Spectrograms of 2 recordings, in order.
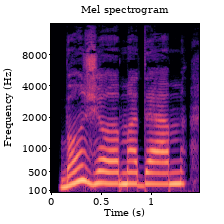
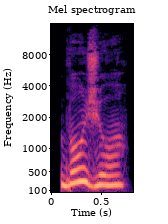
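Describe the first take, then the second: First: High, loud sweet greeting; sweet-voiced French waitress. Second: Higher, louder French reply; returned greeting. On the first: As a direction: greet sweetly in a raised, lilting voice. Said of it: "a sweet voice interrupts us". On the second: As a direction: answer the waitress's greeting, pitched up. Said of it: "I reply". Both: A narrator's reading.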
